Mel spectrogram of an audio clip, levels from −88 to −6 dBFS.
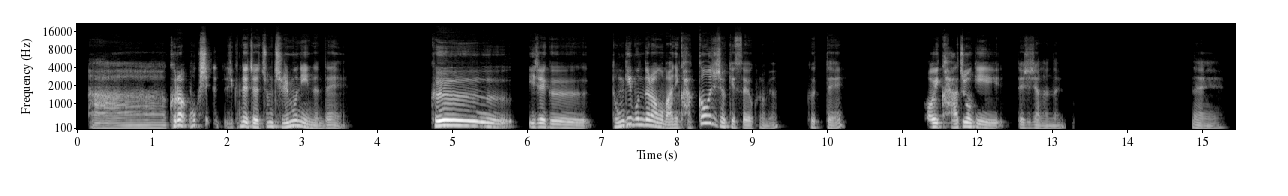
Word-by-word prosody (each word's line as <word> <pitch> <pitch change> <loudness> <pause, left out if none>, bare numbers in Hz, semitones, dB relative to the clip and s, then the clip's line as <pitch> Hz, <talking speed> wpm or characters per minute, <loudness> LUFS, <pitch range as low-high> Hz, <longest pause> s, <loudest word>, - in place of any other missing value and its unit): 아. 100 +2 -9
그럼 200 +1 +3
혹시 195 -3 -1 0.3
근데 165 +1 +1
제가 135 -2 +2
좀 160 +3 -5
질문이 160 +4 -1
있는데. 100 -4 -8 1.1
그 180 -6 +6 0.2
이제 140 0 0
그 115 -3 -5 0.3
동기분들하고 195 -1 -1
많이 115 -1 -2
가까워지셨겠어요 150 - -3
그러면 95 - -17 0.4
그때? - - -12 1.0
거의 145 +1 +1
가족이 130 -6 -3 0.2
되시지 105 0 -9
않았나요? 90 0 -13 1.7
네. 95 +1 -14
130 Hz, 210 characters per minute, -22 LUFS, 100-165 Hz, 1.7 s, 그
